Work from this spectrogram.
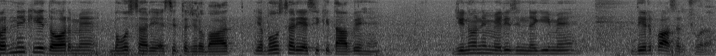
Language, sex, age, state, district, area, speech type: Urdu, male, 18-30, Delhi, North West Delhi, urban, spontaneous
